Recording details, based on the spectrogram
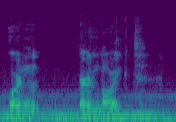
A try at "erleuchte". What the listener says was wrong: Close enough. erleucht. Oh, it is the E, it's erleuchte.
